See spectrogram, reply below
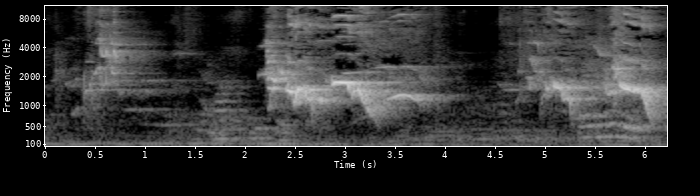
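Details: Black-naped oriole song meant for training and luring: soft opening notes, then loud harsh down-slurred calls mixed with clear whistles in two strong bursts, a low hum in the background.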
